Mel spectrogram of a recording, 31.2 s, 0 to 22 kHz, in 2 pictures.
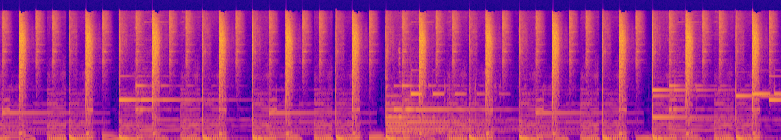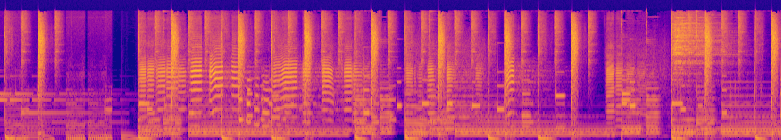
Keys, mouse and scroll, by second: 2.9-10.5 drag, 11.1-14.5 middle drag, 14.5-15.5 drag, 16.5 click, 17.1-18.9 drag, 20.8-21.4 drag, 21.9 click, 22.3-23.3 middle drag, 23.3-23.6 scroll up 2, 23.7-25.3 middle drag, 25.3 z, 25.7-26.8 middle drag, 26.8 Tab, 27.2 2, 27.7 alt+click, 28.1 middle click, 28.2 scroll down 3, 28.5 middle click, 28.9 KP_7, 29.5-30.3 shift+middle drag, 30.3-31.2 drag.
